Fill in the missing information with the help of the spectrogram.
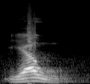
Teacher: waw ini adalah huruf yang dibaca dengan monyong, nah, itu maka harus yau. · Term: huruf len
